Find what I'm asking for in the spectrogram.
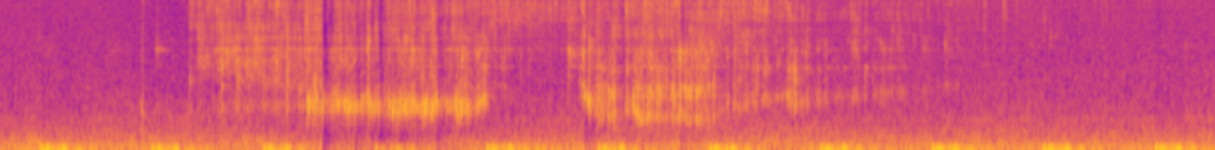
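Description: Liquid being poured into a decanter, splashing and gurgling in two pours, with a tone that rises as the vessel fills. No one speaks.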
